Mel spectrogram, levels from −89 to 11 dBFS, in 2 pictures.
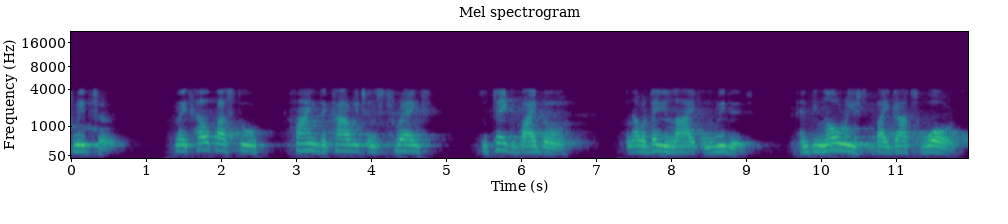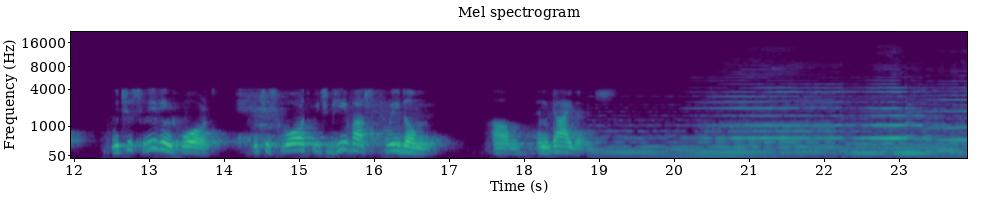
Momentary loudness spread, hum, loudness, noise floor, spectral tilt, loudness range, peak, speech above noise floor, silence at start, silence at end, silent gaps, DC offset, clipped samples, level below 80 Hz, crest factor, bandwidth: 17 LU; none; -29 LUFS; -82 dBFS; -8.5 dB/octave; 11 LU; -12 dBFS; 54 dB; 0 s; 0 s; none; under 0.1%; under 0.1%; -68 dBFS; 20 dB; 7.8 kHz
